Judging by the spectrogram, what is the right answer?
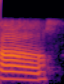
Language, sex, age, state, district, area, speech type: Bodo, female, 30-45, Assam, Kokrajhar, rural, conversation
